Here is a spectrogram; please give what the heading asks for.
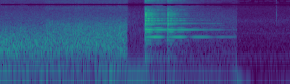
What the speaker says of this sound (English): Graham notices a ship's bell hanging near the door of the house.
